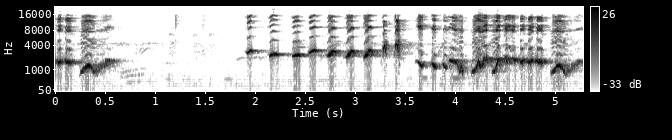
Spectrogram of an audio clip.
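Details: White-rumped shama song used as a lure recording to get other shamas singing vigorously: a looping whistled phrase, then a quick run of bright repeated notes climbing slightly, followed by rich warbled phrases dipping and rising.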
